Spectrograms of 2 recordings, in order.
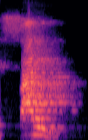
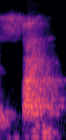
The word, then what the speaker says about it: psi: हम लोग बोलते हैं साइन। PSI, P साइलेंट होता है, we call it एज साइन।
